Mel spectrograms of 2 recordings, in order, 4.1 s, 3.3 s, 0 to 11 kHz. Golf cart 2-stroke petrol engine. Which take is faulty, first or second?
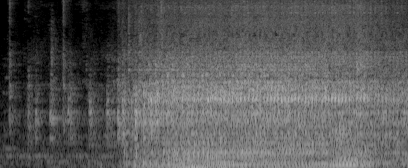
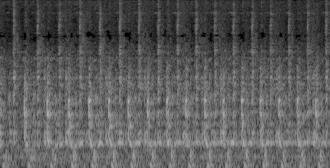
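second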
